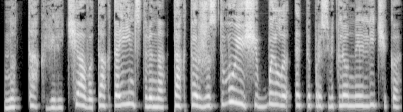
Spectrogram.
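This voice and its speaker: A woman reading a classic novel aloud as an audiobook narrator, in a slow, solemn, deliberate way. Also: fairly high pitch, dark tone, no room sound, clean studio sound. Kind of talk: scripted literary narration.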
